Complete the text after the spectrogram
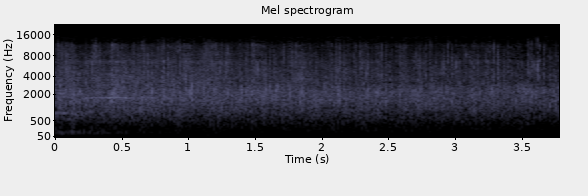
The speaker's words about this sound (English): Are you clapping?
